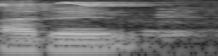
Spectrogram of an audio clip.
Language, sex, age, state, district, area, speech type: Bodo, male, 45-60, Assam, Chirang, rural, spontaneous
